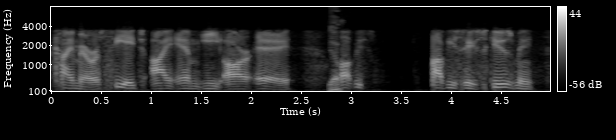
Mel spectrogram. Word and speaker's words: chimera: but the word chimera, some people pronounce it chimera, pronounce chimera, chimera.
